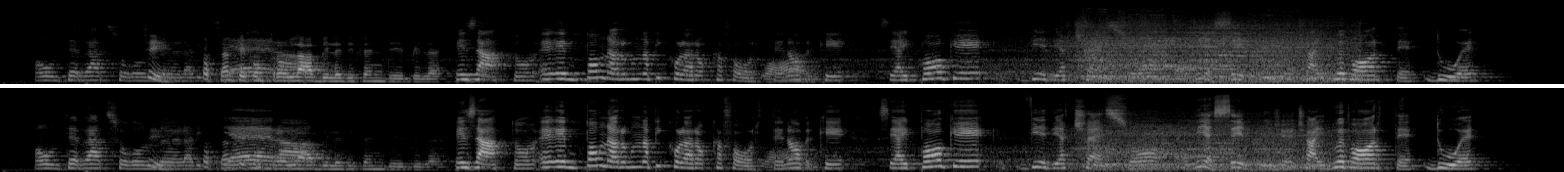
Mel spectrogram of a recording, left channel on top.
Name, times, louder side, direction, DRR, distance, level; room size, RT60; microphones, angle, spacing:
voice 1, 0.3-3.1 4.6-8.5 8.8-14.8, right 5 dB, 30° right, 0.3 m, -35 dB
voice 2, 1.5-4.4 7.6-8.2 11.7-12.1, left 5 dB, 50° left, 0.4 m, -39 dB
sound 1, 6.7-13.6, left 2 dB, 65° left, 1.3 m, -42 dB
8.2 x 5.1 x 4.7 m
head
